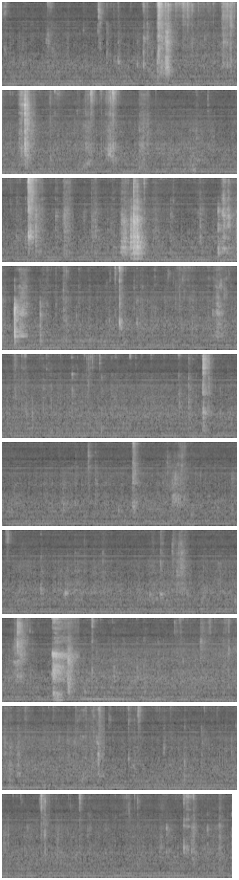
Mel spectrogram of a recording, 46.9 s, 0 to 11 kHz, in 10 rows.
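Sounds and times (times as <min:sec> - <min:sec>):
faint low hum: 0:00.0 - 0:46.9
chewing: 0:35.6 - 0:46.9.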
